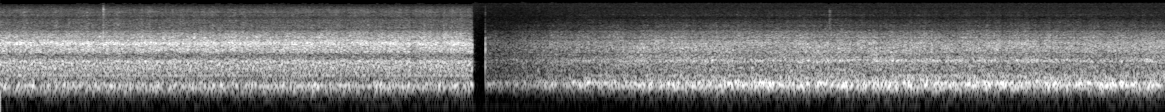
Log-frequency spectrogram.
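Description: Steady rumble of a train, cut off abruptly for a moment about five seconds in, then fading back up and running on.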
